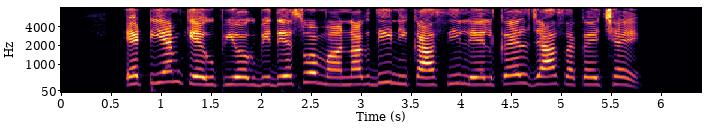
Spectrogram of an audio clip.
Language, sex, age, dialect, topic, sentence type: Maithili, female, 18-24, Eastern / Thethi, banking, statement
